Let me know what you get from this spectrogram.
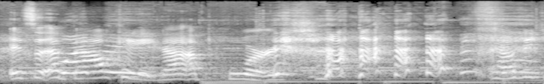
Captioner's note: laughs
